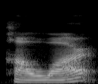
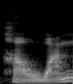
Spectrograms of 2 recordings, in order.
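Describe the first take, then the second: First: The ending merges into an r sound, no n. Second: The ending keeps a separate n sound. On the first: The speaker calls it right. "จะรวบเป็นคำเดียวเลยนะครับ" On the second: The speaker calls it wrong. "มันจะไม่เป็นเขาหวันเนอะมันจะไม่เป็นแบบนี้"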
